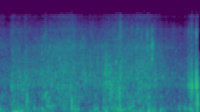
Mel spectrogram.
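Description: Wind buffeting the microphone with low thumps, over small waves lapping and splashing at a lake shore in scattered little ticks.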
